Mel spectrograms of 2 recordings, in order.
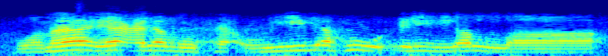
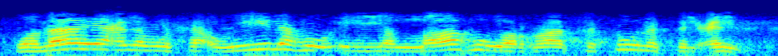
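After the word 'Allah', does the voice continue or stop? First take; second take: stop; continue. First: The voice stops completely after the word Allah. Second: The voice runs on after Allah without stopping. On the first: Only God knows its interpretation. "قراءة الوقف ... تمت الجملة" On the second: Those firm in knowledge also know its interpretation. "قراءة الوصف"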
